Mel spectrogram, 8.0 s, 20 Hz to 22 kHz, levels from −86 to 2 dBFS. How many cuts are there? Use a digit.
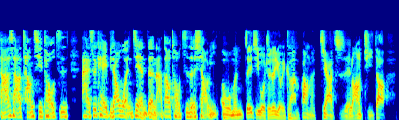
2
